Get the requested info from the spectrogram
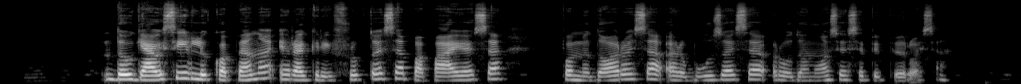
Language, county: Lithuanian, Vilnius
